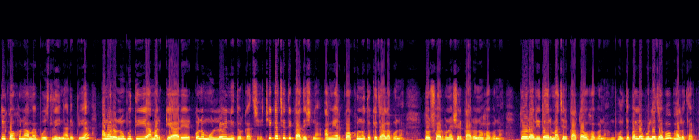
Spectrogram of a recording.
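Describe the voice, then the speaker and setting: A lovesick young man, usually calm, speaks with hurt and bitterness in a story reading. The tone is high but mellow, as a woman narrator does his voice. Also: fairly quick, lightly acted. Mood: bitter, resigned.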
